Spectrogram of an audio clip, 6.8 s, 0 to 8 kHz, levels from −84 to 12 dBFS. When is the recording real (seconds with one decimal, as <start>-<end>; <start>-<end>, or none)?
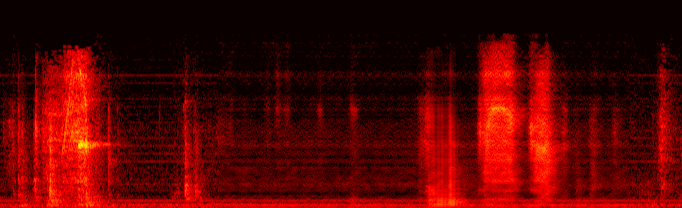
0.0-2.2; 6.3-6.8

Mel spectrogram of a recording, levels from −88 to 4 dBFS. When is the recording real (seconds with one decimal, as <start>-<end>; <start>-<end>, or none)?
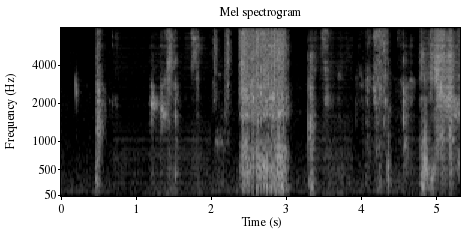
0.0-0.7; 2.0-3.3; 3.9-4.6

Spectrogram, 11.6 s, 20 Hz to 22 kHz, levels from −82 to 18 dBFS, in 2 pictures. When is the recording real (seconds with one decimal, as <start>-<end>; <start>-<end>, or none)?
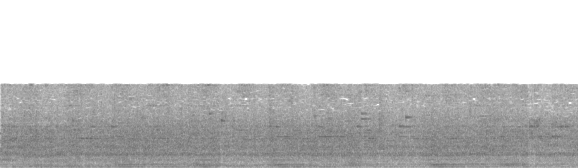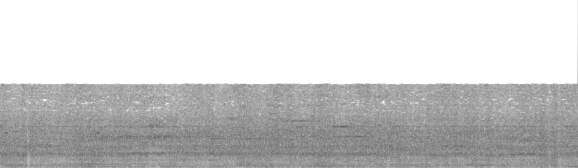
0.7-4.9; 7.9-9.7

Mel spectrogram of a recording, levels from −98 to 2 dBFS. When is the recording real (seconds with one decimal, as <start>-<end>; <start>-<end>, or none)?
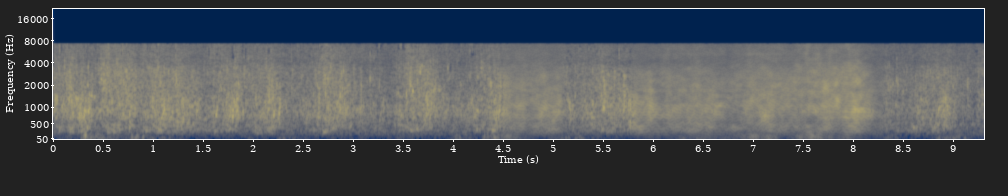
0.0-4.5; 5.1-5.8; 8.3-9.3

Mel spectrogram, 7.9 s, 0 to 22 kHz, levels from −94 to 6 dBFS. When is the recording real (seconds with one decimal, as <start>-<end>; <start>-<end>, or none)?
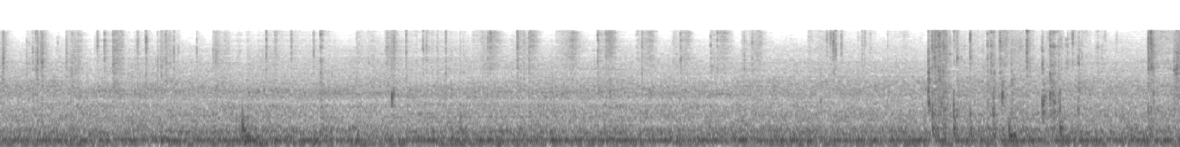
0.0-0.5; 1.1-1.5; 4.9-7.9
